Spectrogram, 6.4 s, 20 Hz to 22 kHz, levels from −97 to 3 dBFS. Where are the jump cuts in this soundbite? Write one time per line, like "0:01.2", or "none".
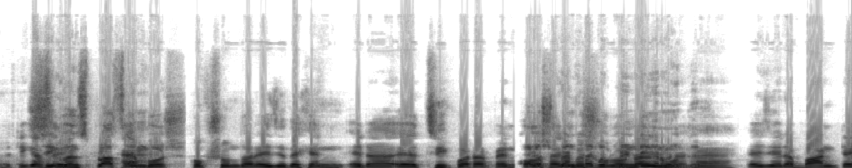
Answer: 0:01.4
0:03.9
